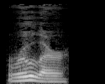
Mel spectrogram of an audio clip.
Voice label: "ruler", English spelling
